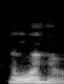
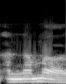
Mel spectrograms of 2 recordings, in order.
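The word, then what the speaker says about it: النحل: An-Nahl. Bukan Annamal ya. Kalau namal semut ini An-Nahl lebah ya.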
